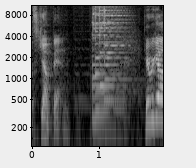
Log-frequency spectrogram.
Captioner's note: Mario Selection Sound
